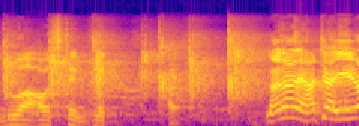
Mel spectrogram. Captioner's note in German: Beifall bei Abgeordneten der SPD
